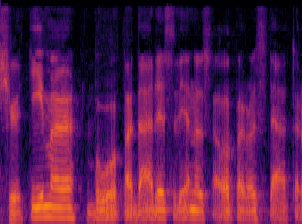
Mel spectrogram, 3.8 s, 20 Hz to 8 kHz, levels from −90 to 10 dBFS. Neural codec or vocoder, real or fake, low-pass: codec, 16 kHz in and 24 kHz out, 2.2 kbps, FireRedTTS-2 codec; fake; 7.2 kHz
